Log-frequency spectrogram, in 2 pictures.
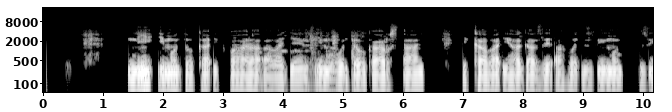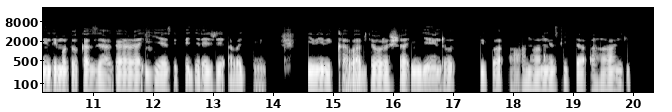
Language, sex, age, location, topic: Kinyarwanda, male, 18-24, Nyagatare, government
